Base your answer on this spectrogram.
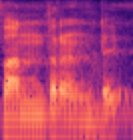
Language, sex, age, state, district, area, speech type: Malayalam, male, 30-45, Kerala, Wayanad, rural, spontaneous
